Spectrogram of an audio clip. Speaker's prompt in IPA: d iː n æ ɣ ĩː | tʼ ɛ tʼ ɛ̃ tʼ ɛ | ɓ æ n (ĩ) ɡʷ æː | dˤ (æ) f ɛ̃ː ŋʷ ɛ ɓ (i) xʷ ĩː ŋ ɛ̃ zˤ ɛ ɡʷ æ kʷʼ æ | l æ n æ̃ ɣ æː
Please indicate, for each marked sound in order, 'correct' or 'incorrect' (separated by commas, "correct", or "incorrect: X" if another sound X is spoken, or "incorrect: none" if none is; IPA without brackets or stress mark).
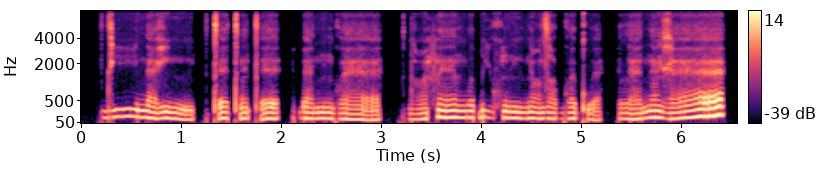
correct, incorrect: æ̃, correct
